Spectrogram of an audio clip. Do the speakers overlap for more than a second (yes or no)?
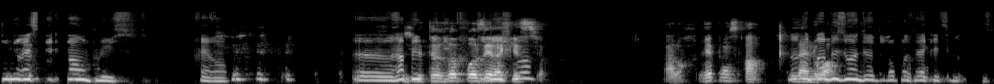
yes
